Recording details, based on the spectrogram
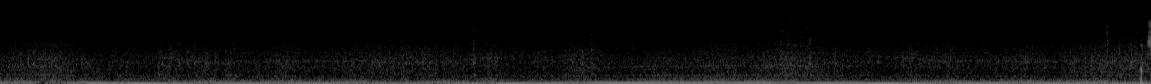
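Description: Small Deutz tractor in Farming Simulator 25 driving along, a steady low engine drone with rumbling, shifting texture, fairly quiet and continuous without speech.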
